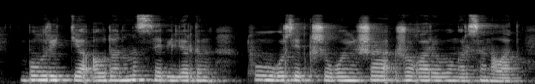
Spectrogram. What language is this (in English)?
Kazakh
